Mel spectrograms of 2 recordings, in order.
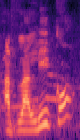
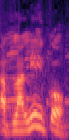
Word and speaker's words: Atlalilco: Yo decía Atlalico, mientras que es Atlalilco.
